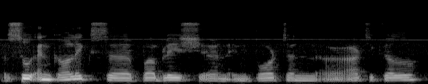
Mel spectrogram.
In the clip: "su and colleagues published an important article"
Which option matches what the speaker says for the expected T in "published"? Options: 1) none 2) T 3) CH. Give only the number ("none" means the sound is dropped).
1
